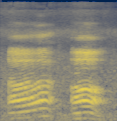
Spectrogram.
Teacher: ये जब हम लोग बोलते हैं तो हमारा मुंह जो है खुला का खुला रहता है, कहीं पर भी कोई बंद होने की, कोई स्पर्श होने की आवाज नहीं है। सिर्फ स्पर्श होता है कहाँ, तो निकलने वाली जो प्राण वायु हो वो सिर्फ सीधा कंठ में जाकर के स्पर्श होती है।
